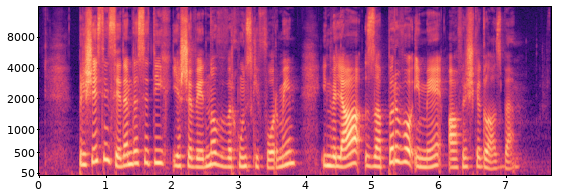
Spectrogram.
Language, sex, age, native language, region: Slovenian, female, 18-29, Slovenian, Drava region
